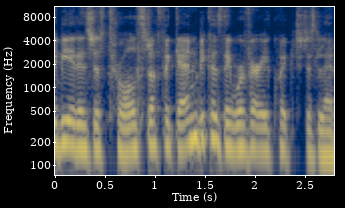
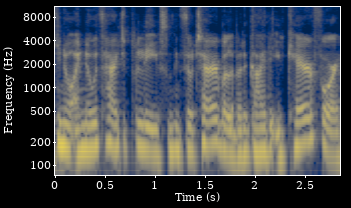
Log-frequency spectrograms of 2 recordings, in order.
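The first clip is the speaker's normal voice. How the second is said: mock condescending, patronizing older-sister voice. Retelling a sister explaining gently: imitating a condescending big sister. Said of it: "really condescending big sister, uh, tone of voice".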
